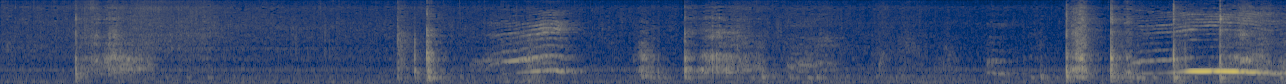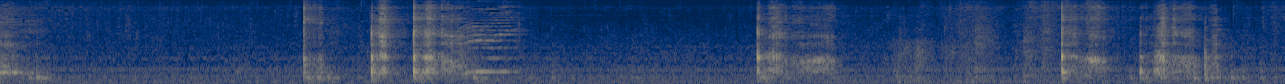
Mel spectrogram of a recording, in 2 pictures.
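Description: A metal spoon scraping and knocking against a non-stick wok as fried squid rings are scooped out into a bowl. A young child's voice cries out several times over it, loudest about nine seconds in.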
